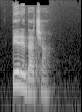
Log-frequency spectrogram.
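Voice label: "передача", Komi, female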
